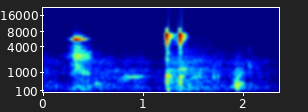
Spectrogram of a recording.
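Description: Two quick computer mouse-button clicks, a tenth of a second apart, a little past halfway through; a faint short noise comes just after the start.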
